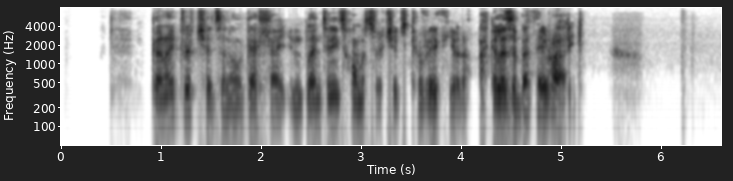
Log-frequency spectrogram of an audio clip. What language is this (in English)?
Welsh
